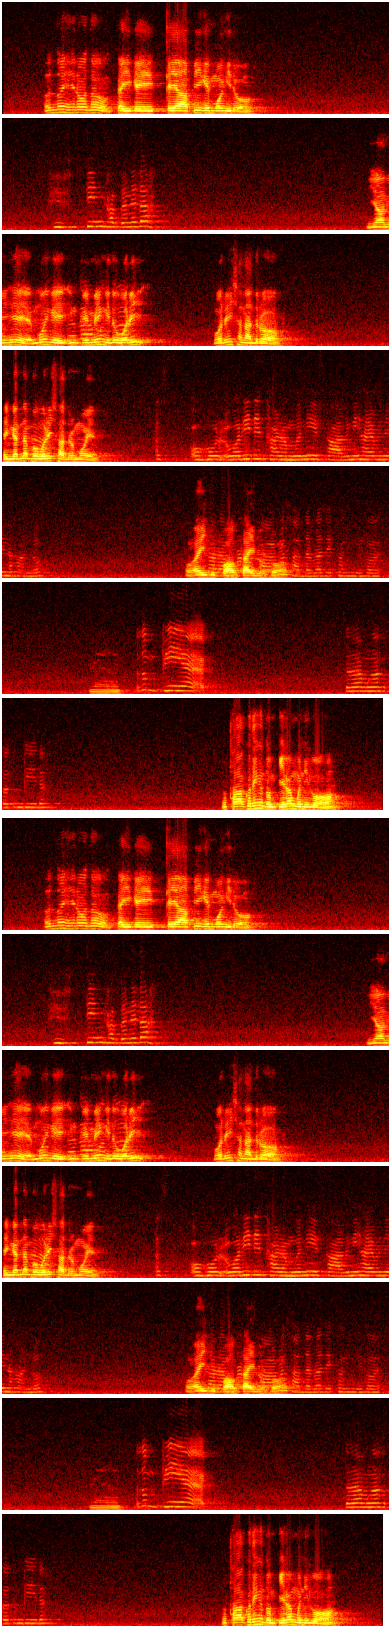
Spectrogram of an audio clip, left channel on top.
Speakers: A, on the left; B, on the right.
A: ꯑꯗꯣ ꯅꯣꯏ ꯍꯦꯔꯣꯗꯣ ꯀꯩ ꯀꯩ ꯀꯌꯥ ꯄꯤꯒꯦ ꯃꯣꯏꯒꯤꯗꯣ
B: ꯐꯤꯐꯇꯤꯟ ꯈꯥꯛꯇꯅꯦꯗ
A: ꯌꯥꯝꯃꯤꯍꯦ ꯃꯣꯏꯒꯤ
B: ꯇꯔꯥ
A: ꯏꯟꯀ꯭ꯔꯤꯃꯦꯟꯒꯤꯗꯨ
B: ꯃꯉꯥ
A: ꯋꯥꯔꯤ ꯋꯥꯔꯤ ꯁꯥꯟꯅꯗ꯭ꯔꯣ ꯍꯦꯟꯒꯠꯅꯕ
B: ꯍꯥ
A: ꯋꯥꯔꯤ ꯁꯥꯗꯔꯣ ꯃꯣꯢ
B: ꯑꯁ ꯋꯥꯔꯤꯗꯤ ꯁꯥꯔꯝꯒꯅꯤ ꯁꯥꯒꯅꯤ ꯍꯥꯏꯕꯅꯦ ꯅꯍꯥꯟꯗꯣ
A: ꯑꯣ ꯑꯩꯁꯨ
B: ꯁꯥꯔꯝꯕ꯭ꯔ
A: ꯄꯥꯎ ꯇꯥꯏꯕꯀꯣ
B: ꯁꯥꯕ꯭ꯔꯥ ꯁꯥꯗꯕ꯭ꯔꯗꯤ ꯈꯪꯗꯦ ꯍꯣꯏ
A: ꯎꯝ
B: ꯑꯗꯨꯝ ꯄꯤꯌꯦ ꯇꯔꯥꯃꯉꯥ ꯈꯛꯇ ꯑꯗꯨꯝ ꯄꯤꯗ
A: ꯊꯥ ꯈꯨꯗꯤꯡ ꯑꯗꯨꯝ ꯄꯤꯔꯝꯃꯅꯤꯀꯣ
